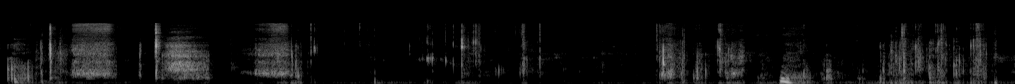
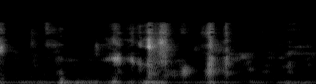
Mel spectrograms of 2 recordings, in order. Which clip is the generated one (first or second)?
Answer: second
